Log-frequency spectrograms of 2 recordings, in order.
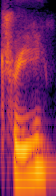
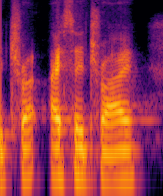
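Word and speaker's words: trie: And it's basically, if you're familiar with the term a prefix try, it's very confusingly named in English because it's T-R-I-E, and some people pronounce it tree, but it's not a tree as in T-R-E-E. So I say try,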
